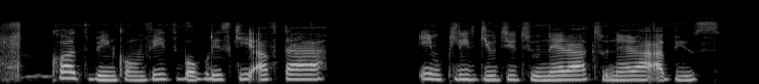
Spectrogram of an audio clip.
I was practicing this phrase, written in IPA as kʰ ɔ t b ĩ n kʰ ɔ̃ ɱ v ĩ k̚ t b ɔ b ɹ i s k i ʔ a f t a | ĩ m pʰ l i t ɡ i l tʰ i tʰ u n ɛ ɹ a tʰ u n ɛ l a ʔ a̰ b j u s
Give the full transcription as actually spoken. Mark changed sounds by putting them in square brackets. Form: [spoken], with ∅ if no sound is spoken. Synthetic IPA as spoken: kʰ ɔ t b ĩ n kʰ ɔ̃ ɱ v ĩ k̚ t b ɔ b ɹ i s k i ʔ a f t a | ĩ m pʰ l i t ɡ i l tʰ i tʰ u n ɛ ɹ a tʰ u n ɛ [ɹ] a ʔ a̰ b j u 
